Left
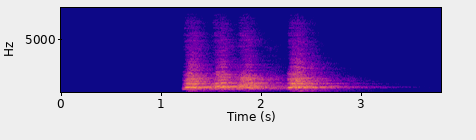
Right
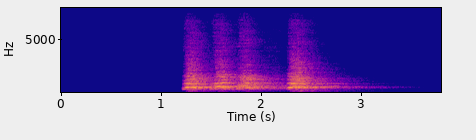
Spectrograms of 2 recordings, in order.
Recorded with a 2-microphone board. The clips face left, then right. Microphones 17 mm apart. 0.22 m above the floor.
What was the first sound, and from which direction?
A dog barking, 40° right (ahead or behind).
